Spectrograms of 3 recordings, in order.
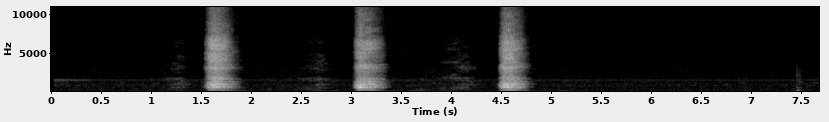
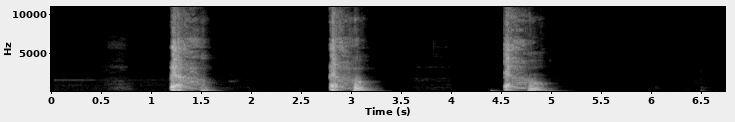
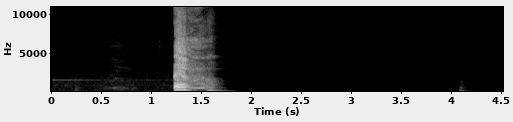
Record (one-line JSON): {"exhalation_length": "7.7 s", "exhalation_amplitude": 28395, "exhalation_signal_mean_std_ratio": 0.23, "three_cough_length": "6.7 s", "three_cough_amplitude": 32768, "three_cough_signal_mean_std_ratio": 0.26, "cough_length": "4.5 s", "cough_amplitude": 32768, "cough_signal_mean_std_ratio": 0.17, "survey_phase": "beta (2021-08-13 to 2022-03-07)", "age": "65+", "gender": "Female", "wearing_mask": "No", "symptom_runny_or_blocked_nose": true, "symptom_onset": "12 days", "smoker_status": "Never smoked", "respiratory_condition_asthma": false, "respiratory_condition_other": false, "recruitment_source": "REACT", "submission_delay": "0 days", "covid_test_result": "Negative", "covid_test_method": "RT-qPCR", "influenza_a_test_result": "Unknown/Void", "influenza_b_test_result": "Unknown/Void"}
